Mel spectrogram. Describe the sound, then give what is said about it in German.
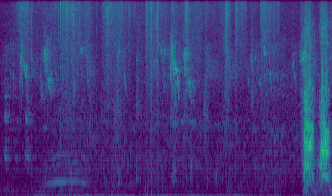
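A dog barks twice, loud, at the very end, following several seconds of soft farmyard ambience with scattered chicken clucks. “Oh nein, ein Hund! Ich hoffe, der ist ganz weit weg.”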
